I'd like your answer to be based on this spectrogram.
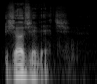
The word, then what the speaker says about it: Jovovich: How did you get Mila Jovovich to do that joint? Did I say her name right? – Yeah. – Okay. Jojevic. – Oh, okay. – Jojevic. Yeah. – So, no, you didn't.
